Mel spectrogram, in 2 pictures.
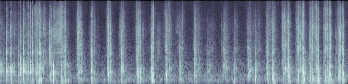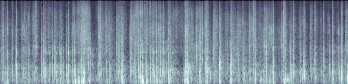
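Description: Fingertips and nails rapidly tap a white, soft plastic squeeze tube of lotion with a green cap, partly full, close to the mic. The result is a steady run of quick, dry, clicky taps with almost no ring, with a mix of low body thumps and bright crackly edges.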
